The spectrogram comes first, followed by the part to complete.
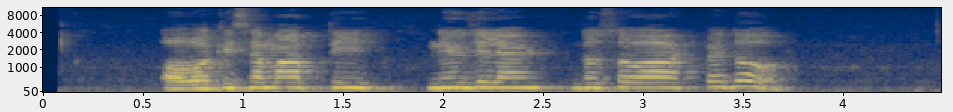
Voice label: hindi line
